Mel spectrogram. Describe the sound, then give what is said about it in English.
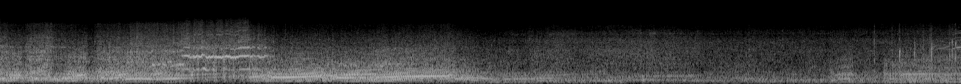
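Drag race cars skidding, tires squealing over a roaring engine in a loud, continuous wash that dips slightly in the second half. “I wonder what all the excitement's about. It looks like some sort of a race. It is. It's a drag race.”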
